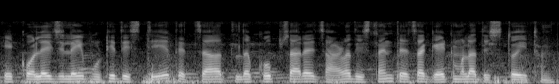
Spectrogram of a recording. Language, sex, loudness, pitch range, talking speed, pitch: Marathi, male, -17 LUFS, 115-130 Hz, 180 wpm, 125 Hz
